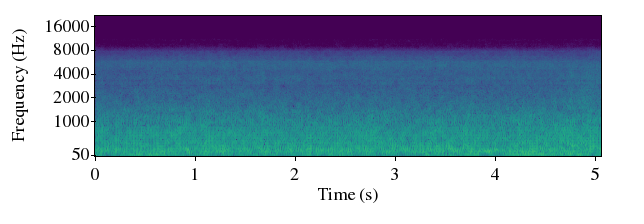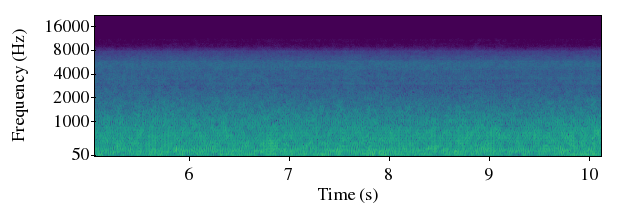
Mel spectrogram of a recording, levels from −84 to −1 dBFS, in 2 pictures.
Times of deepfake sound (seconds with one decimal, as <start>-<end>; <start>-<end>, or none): 0.0-10.1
